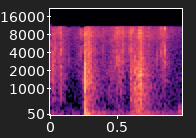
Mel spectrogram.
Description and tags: me jumping in front of the microphone inside my silent room.
field-recording, jump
